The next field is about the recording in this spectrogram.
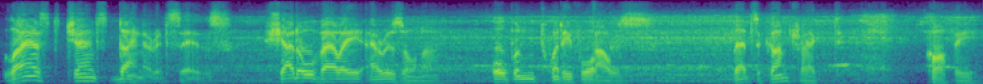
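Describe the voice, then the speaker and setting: An actor playing a mysterious, solemn truck driver who speaks of death in a 1950s radio drama. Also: male voice, slow, gravelly, exaggerated voice. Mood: ominous calm. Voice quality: deep, calm, solemn and cryptic. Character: ominous mysterious male trucker, death-like stranger. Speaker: stranger at a diner. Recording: dull old radio recording with faint hiss.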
